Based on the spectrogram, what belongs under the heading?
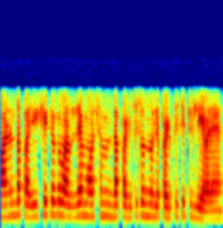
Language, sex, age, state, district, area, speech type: Malayalam, female, 18-30, Kerala, Kozhikode, urban, conversation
